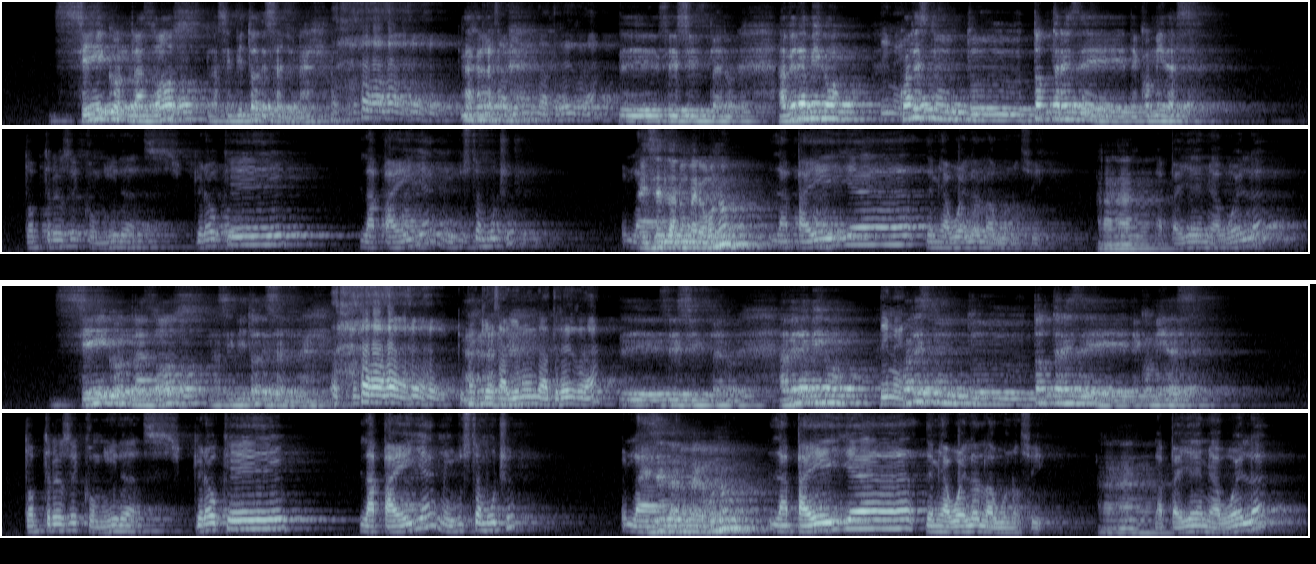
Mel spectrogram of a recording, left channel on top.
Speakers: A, on the left (about 65°); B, on the right (about 55°).
A: Sí, con las dos las invito a desayunar.
B: <laughs>
A: <laughs>
B: Para que desayunen de a tres, ¿verdad?
A: Sí, sí, sí, claro. A ver, amigo,
B: Dime.
A: ¿cuál es tu, tu top tres de, de comidas?
B: Top 3 de comidas. Creo que la paella me gusta mucho. La,
A: ¿Esa es la número uno?
B: la paella de mi abuela es la uno, sí.
A: Ajá,
B: La paella de mi abuela.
